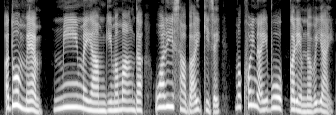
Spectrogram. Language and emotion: Manipuri, fearful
